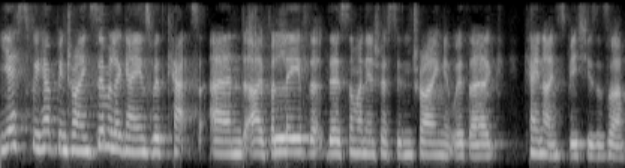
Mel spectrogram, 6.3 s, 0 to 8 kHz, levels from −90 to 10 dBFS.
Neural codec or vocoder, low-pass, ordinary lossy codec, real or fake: codec, 16 kHz in and 24 kHz out, 1 kbps, XY-Tokenizer; 7.2 kHz; AAC, 48 kbps; fake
